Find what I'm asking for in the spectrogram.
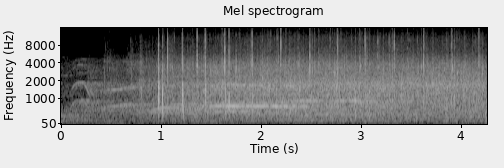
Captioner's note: audience applauds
